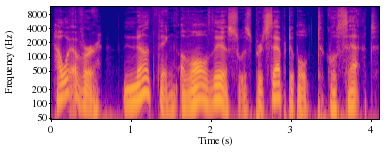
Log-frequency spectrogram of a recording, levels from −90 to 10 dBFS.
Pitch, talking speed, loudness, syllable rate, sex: 100 Hz, 130 wpm, -18 LUFS, 4.6 syllables/s, male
